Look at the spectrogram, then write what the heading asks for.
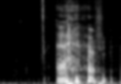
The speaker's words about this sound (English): That was a weird gulp then. I didn't mean to gulp.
